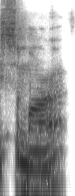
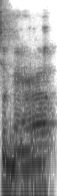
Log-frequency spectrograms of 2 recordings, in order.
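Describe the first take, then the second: First: It is said to rhyme with Sahara. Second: It is said so it does not rhyme with Sahara. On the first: It follows the look of the spelling. "the spelling of Samara looks similar to the spelling for the Sahara Desert" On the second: It follows how the person who named it said it.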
